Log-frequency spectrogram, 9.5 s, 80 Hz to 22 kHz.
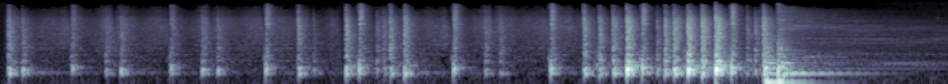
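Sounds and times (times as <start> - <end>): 
drum brushes: 0.0 - 9.4
jazz music: 0.0 - 9.4.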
